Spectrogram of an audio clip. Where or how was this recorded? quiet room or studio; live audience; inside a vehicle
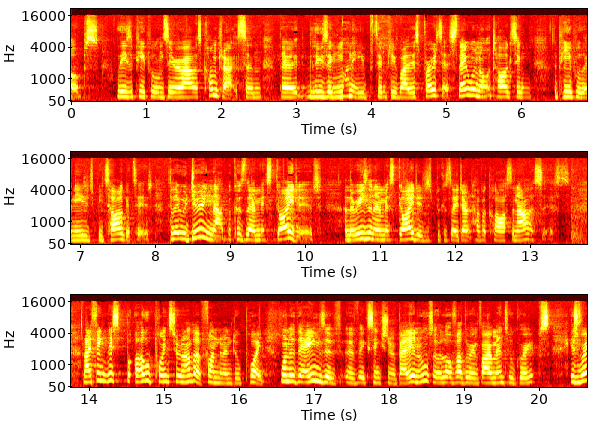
live audience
